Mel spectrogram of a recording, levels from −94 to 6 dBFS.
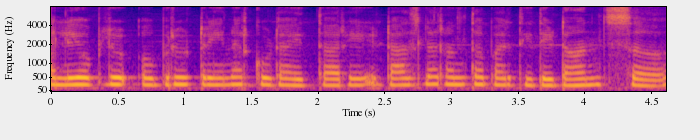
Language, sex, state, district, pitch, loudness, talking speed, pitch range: Kannada, female, Karnataka, Dakshina Kannada, 240 Hz, -17 LUFS, 155 wpm, 225-245 Hz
